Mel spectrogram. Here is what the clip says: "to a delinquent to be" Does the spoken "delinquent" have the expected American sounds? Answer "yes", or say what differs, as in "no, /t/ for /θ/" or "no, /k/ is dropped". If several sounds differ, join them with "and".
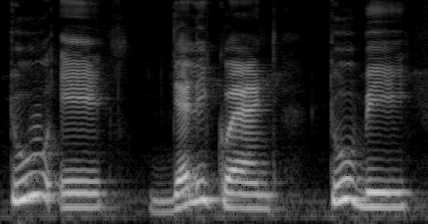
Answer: no, /ŋ/ is dropped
